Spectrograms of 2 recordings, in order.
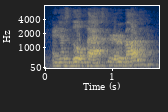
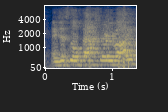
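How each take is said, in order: First: Said in the usual way. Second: Rising louder toward everybody; building coach call. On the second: Shown as a demonstration. Coach urging kids to speed up, getting louder. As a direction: push the group, voice swelling on everybody.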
